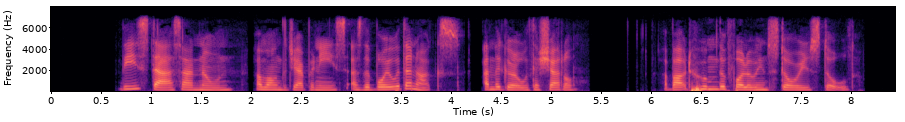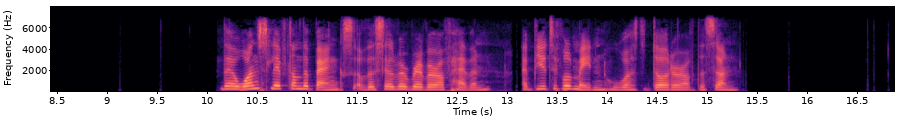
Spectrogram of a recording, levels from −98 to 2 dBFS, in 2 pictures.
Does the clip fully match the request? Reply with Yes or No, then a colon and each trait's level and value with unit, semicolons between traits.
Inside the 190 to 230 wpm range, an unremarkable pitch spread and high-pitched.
No: average, 170 wpm; average, 3.2 semitones; high, 210 Hz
